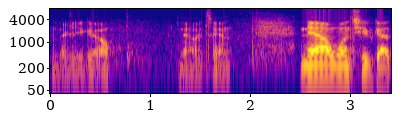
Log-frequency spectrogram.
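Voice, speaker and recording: A man with an American accent speaks in a relaxed tone. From Texas. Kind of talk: how-to tutorial narration. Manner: casual, relaxed.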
